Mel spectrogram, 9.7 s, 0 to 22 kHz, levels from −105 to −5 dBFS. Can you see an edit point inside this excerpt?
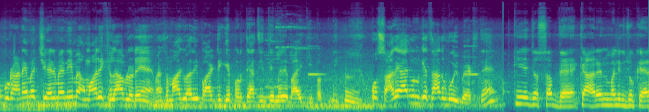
yes; 1 cut; at 7.7 s

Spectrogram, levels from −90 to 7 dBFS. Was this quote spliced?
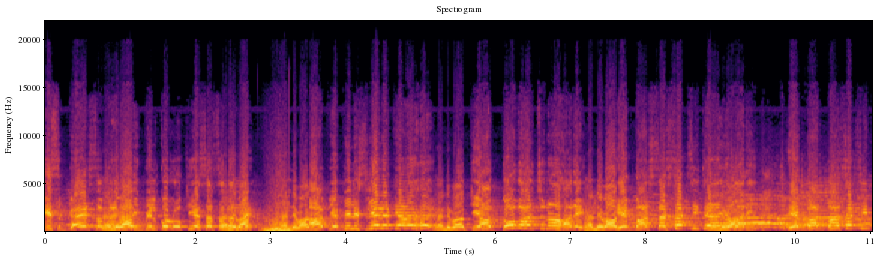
yes; 1 cut; at 3.0 s

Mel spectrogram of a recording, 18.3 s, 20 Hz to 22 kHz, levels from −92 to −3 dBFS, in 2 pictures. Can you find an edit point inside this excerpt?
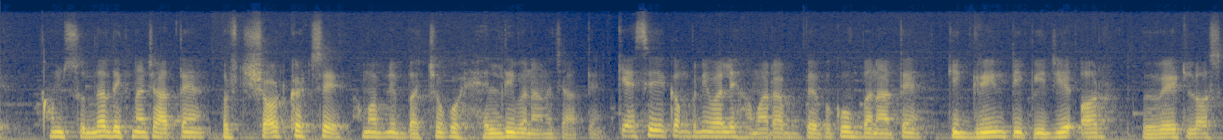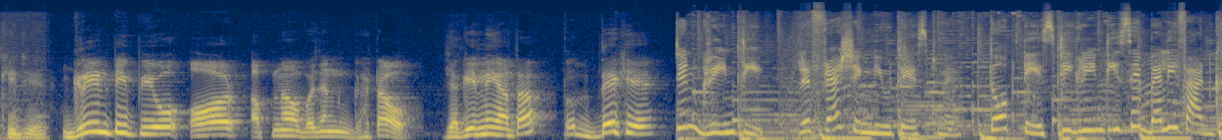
yes; 1 cut; at 4.5 s

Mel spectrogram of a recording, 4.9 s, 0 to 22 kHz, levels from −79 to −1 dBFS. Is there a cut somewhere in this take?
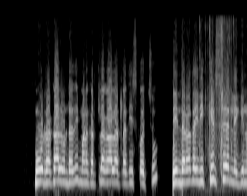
yes; 1 cut; at 3.3 s

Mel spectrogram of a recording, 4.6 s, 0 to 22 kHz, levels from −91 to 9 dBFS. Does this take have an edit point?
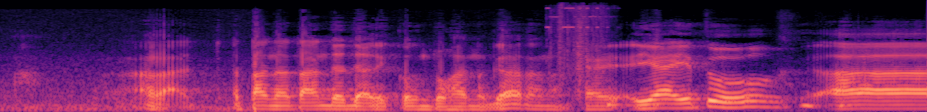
yes; 1 cut; at 2.9 s

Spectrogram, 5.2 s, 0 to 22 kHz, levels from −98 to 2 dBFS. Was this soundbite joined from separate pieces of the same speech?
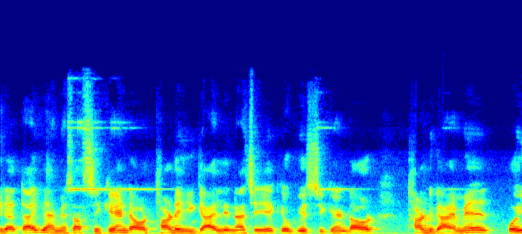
no; 0 cuts

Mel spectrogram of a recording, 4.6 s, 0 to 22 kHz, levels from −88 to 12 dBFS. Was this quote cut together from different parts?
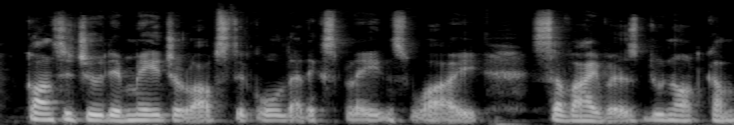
no; 0 cuts

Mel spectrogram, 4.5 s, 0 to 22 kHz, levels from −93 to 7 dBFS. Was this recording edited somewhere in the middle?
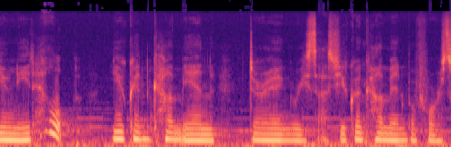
no; 0 cuts

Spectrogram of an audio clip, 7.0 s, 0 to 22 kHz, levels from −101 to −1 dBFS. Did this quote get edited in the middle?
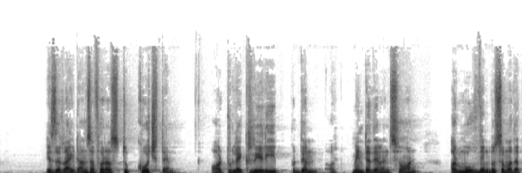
no; 0 cuts

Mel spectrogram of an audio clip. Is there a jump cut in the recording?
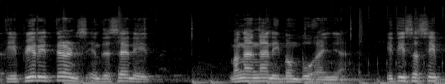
no; 0 cuts

